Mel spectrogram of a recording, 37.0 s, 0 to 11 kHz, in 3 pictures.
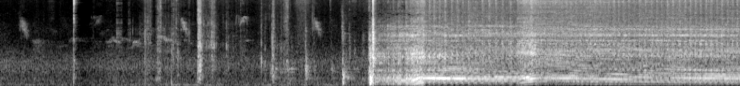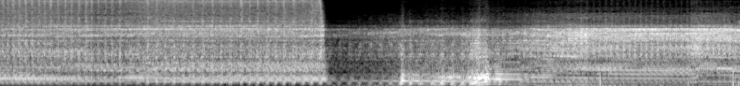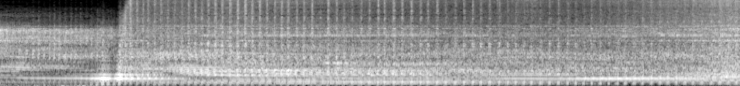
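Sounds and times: motorcycle engine starting and revving: 6.0s - 37.0s.

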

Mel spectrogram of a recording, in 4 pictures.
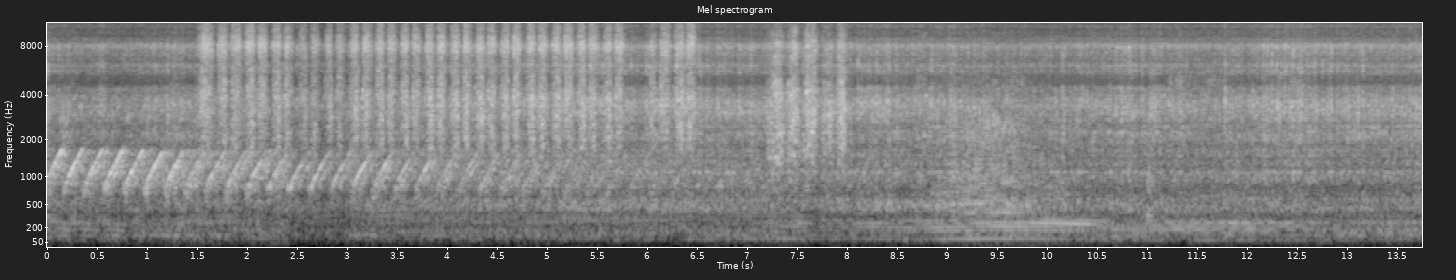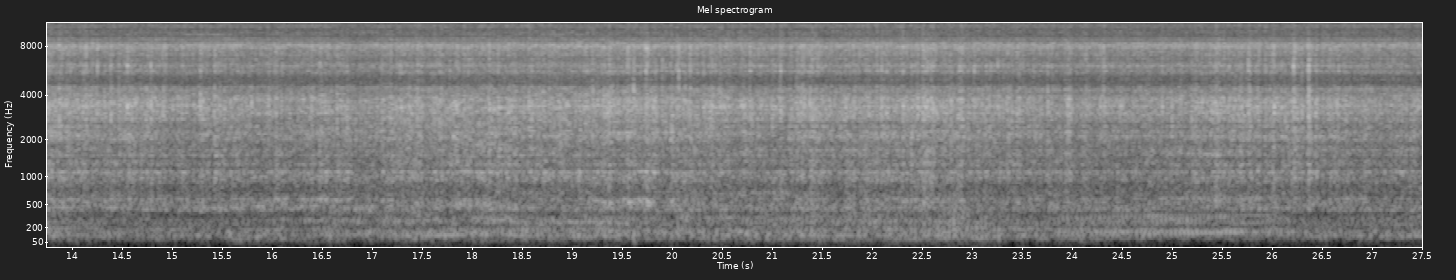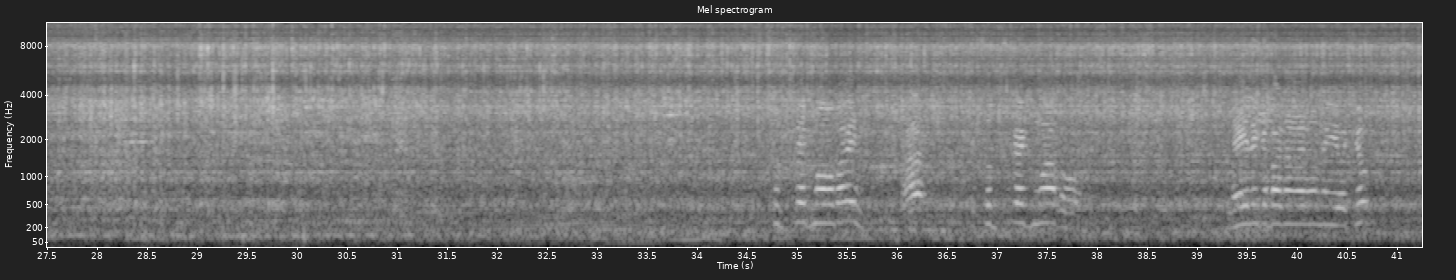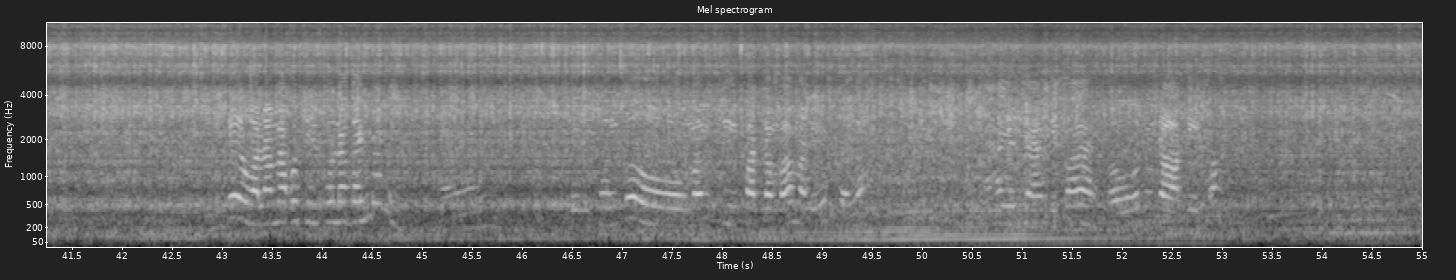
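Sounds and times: metal file rasping on saw teeth: 1.5s - 8.2s.

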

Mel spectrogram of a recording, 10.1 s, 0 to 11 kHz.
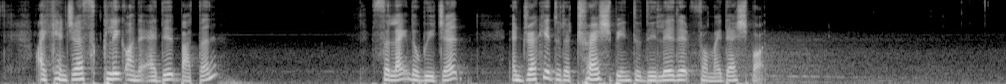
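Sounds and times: faint background hum: 0.0s - 10.0s
computer mouse clicks: 8.7s - 10.0s.

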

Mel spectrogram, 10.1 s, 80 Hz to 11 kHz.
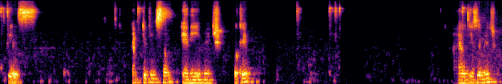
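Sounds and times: computer mouse clicks: 5.9s - 7.0s.

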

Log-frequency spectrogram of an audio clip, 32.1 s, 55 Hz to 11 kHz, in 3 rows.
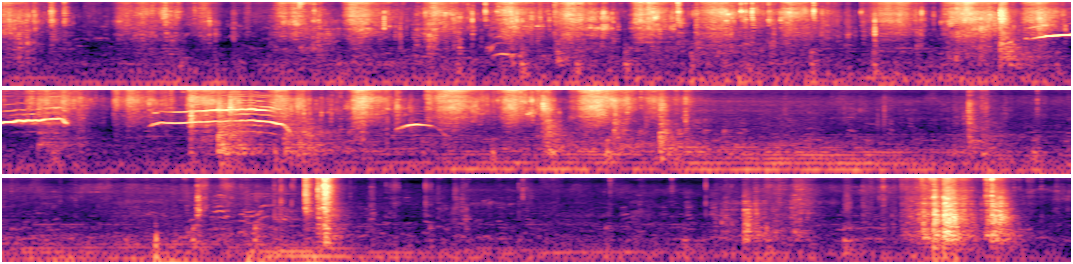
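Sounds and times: broom sweeping gravel floor: 0.0s - 23.8s.

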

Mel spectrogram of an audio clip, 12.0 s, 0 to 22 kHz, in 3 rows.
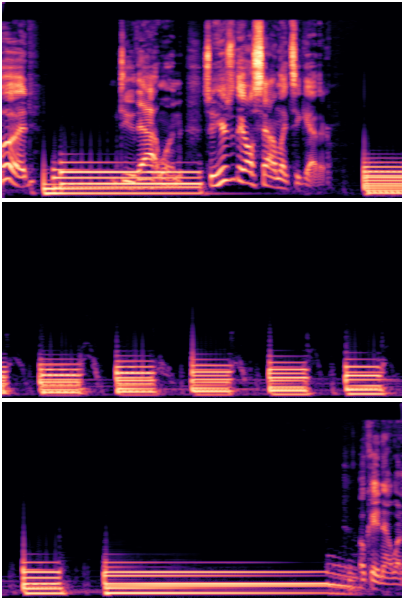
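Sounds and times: electric bass playing chords: 0.0s - 2.3s, 3.6s - 12.0s.

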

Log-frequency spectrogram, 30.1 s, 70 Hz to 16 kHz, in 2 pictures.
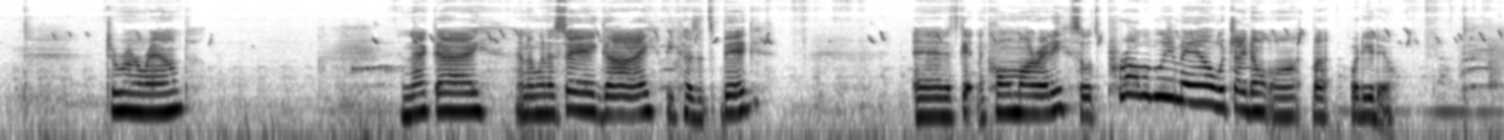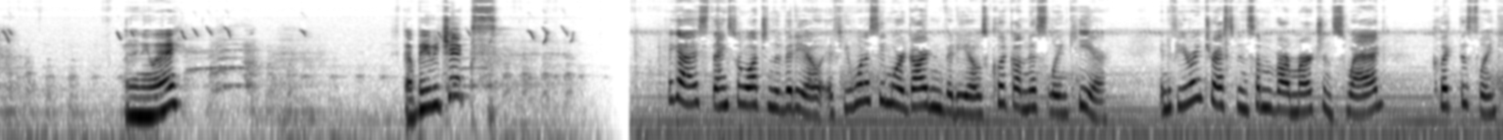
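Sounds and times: baby chicks peeping: 0.0s - 30.0s.

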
